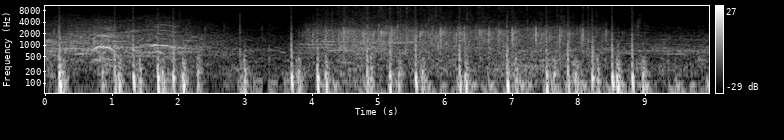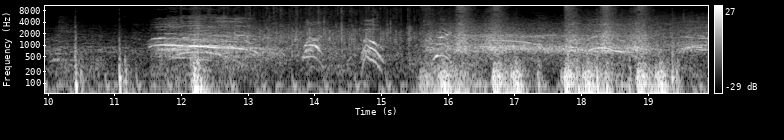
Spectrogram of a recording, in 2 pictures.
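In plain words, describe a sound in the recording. Heavy punches land with dull thuds.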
